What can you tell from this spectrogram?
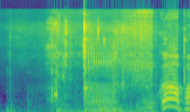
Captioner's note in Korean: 방구소리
